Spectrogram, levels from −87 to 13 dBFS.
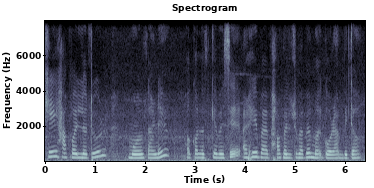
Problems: none marked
